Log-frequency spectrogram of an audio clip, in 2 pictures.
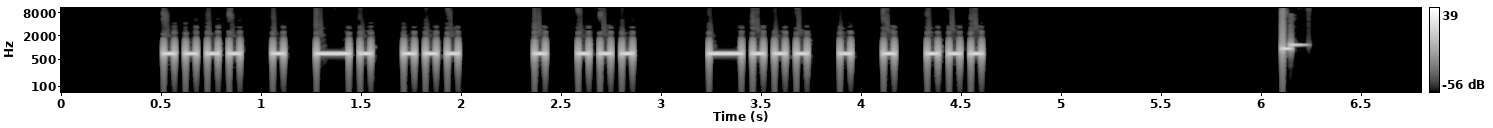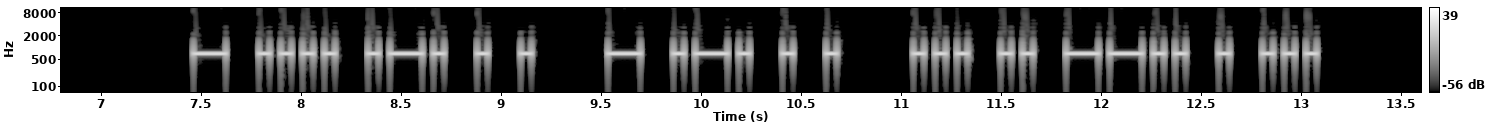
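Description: Morse code sent at 22 words per minute: a steady mid-pitched tone keyed in quick short and long beeps, two runs of characters split by a brief pause with a faint click.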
